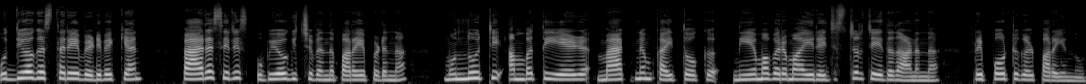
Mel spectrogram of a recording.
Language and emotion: Malayalam, neutral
